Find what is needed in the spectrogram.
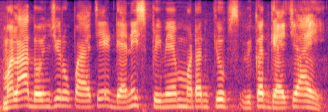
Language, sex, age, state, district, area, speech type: Marathi, male, 30-45, Maharashtra, Akola, urban, read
